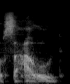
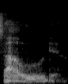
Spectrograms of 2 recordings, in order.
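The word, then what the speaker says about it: Sa'ud: so you know that it should be pronounced as two separate syllables if your your throat can constrict it's um but if you can't it's saud so ibn saud um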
